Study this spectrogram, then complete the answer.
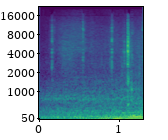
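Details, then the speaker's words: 2000 Toyota Camry at 112,664 miles on a road test after a cylinder 4 and random misfire was fixed: engine note rises smoothly pulling away under road noise, no hiccups, running normally. "no hiccups whatsoever. And these cars are super strong. So as long as they're maintained, there's no issues with these."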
